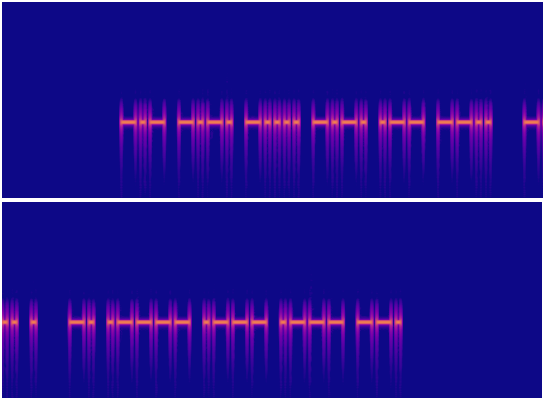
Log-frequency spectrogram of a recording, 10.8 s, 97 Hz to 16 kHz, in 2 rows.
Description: Morse code, heard as a keyed tone, about 25 wpm, 700 Hz. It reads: KC6CWZ DE N1JJG
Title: USA Callsign DE Callsign 25wpm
